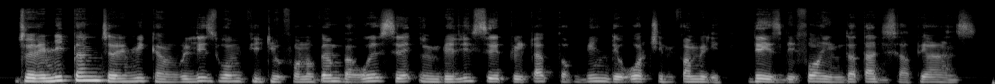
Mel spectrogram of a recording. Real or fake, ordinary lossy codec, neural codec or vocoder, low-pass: fake; none; codec, 32 kHz, 1.9 kbps, SNAC; 14.4 kHz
